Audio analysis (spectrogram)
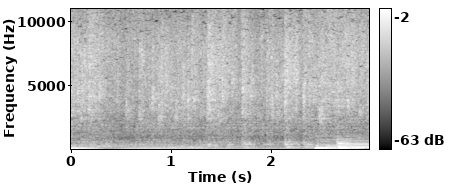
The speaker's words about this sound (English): And I'm just going to rinse this shit off. I cut up that stupid root earlier, and I'm going to use the same cutting board because who gives a fuck, right?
